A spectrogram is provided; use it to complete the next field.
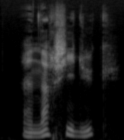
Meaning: archduke (high nobiliary title)
- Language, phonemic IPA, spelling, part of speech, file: French, /aʁ.ʃi.dyk/, archiduc, noun, Fr-archiduc.ogg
